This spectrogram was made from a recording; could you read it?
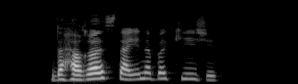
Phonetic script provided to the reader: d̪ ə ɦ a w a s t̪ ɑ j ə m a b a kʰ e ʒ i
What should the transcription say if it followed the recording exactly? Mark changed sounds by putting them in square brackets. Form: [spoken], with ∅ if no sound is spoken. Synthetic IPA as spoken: d̪ ə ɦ a [ɣ] a s t̪ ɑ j ə [n] a b a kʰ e ʒ i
